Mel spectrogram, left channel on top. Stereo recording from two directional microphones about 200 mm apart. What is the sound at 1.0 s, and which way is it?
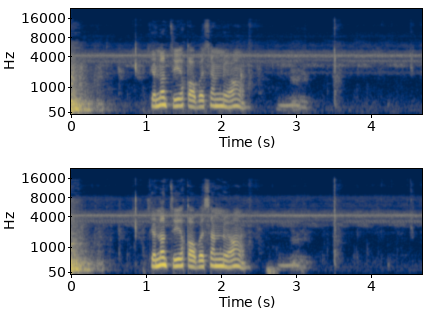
Speech, 30° right (ahead or behind).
